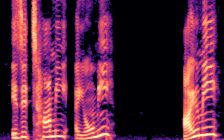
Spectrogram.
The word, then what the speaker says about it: Iommi: Is it Tommy Iommi? Iommi? How am I supposed to? Yeah. That's right. Tony Iommi.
